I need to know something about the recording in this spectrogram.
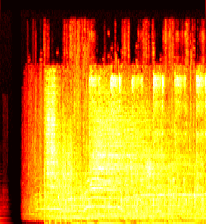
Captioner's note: cheers and applause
